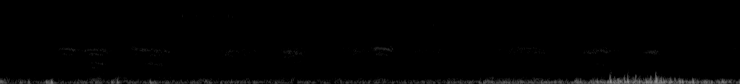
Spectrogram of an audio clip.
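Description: Birds calling over and over, short calls about two a second, over a low rumble that swells about six seconds in.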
